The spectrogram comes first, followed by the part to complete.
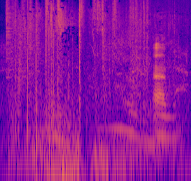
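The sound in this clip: Sniper gunshots in a video game: a few sharp, crisp cracks within the first second and a half, followed by a voice talking over the game sounds.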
